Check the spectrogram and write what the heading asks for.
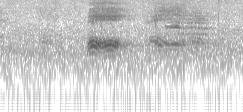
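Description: Fish crow giving its two-note "uh-uh" call about a second in, the second note fainter than the first.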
